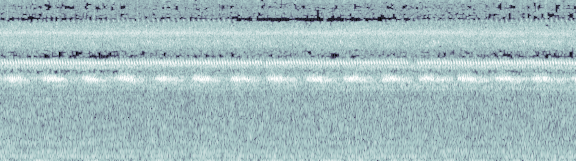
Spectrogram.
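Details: Evening crickets near a backyard deck with Rocket the chihuahua puppy resting under string lights; a regular run of bright, pulsing chirps roughly twice a second over a constant background drone.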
